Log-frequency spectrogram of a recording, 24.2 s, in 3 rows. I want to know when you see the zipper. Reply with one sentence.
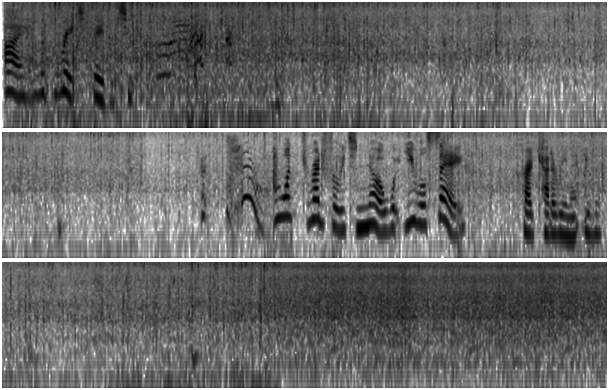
You can't hear the zipper here.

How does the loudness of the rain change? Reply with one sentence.
The volume of the rain goes down, then up.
